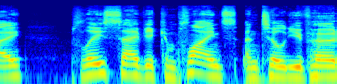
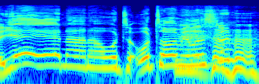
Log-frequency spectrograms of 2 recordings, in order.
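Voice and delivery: fake agreeable; 10 semitones higher, faster than usual. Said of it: "I lie to 'em and say".

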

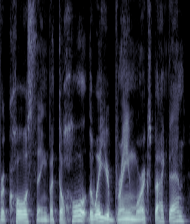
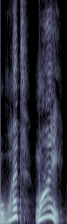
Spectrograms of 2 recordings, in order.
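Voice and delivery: shocked; 13 semitones higher than usual. Retold or imitated. Shocked reaction.

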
